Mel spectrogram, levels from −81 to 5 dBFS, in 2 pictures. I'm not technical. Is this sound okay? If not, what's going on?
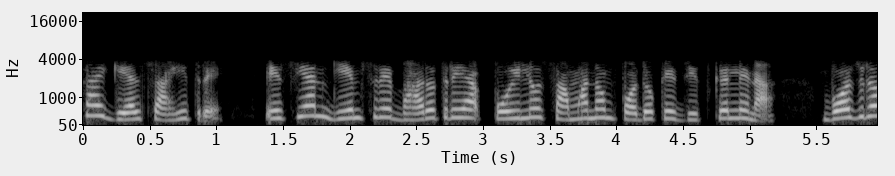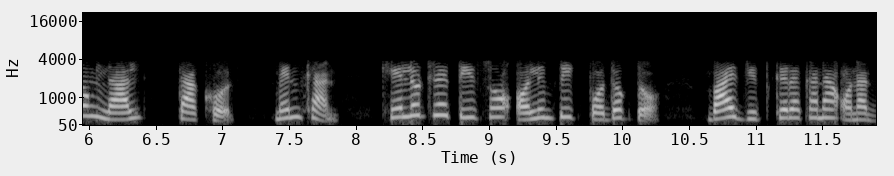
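No. From start to finish, the speech has been squeezed through an AMR narrowband mobile codec, the system older mobile calls use. Everything above about 3.8 kHz is gone, and the voice sounds buzzy and synthetic, which a simply muffled recording wouldn't.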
